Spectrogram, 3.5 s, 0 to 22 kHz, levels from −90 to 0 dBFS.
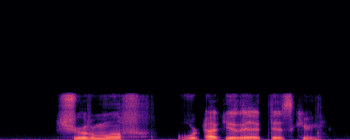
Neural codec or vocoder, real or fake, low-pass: autoencoder, 22.05 kHz, a latent of 192 numbers a frame, VITS, trained on many speakers; fake; 7.2 kHz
